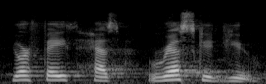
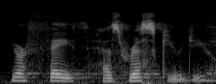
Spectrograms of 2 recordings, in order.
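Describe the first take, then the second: First: Said in the usual way. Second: Much softer, tender repeat; soft echo. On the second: Acted. Jesus reassuring the healed man, soft tender echo. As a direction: let it fall to a murmur.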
